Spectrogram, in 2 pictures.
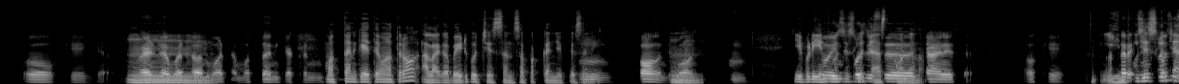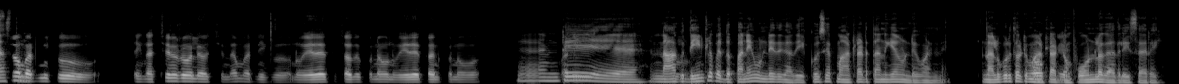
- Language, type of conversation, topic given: Telugu, podcast, రెండు మంచి అవకాశాల మధ్య ఒకటి ఎంచుకోవాల్సి వచ్చినప్పుడు మీరు ఎలా నిర్ణయం తీసుకుంటారు?
- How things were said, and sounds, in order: in English: "సో"; in English: "జాయిన్"; other background noise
